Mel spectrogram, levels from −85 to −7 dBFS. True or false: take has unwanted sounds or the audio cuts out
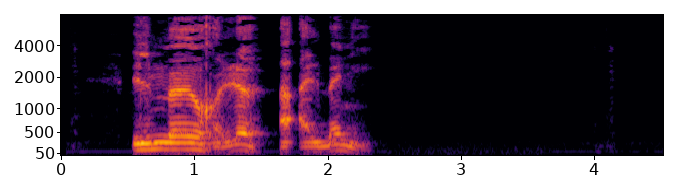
false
